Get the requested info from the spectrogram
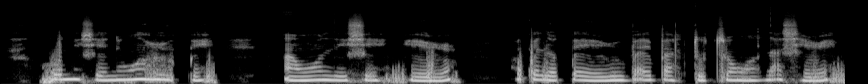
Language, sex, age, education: Yoruba, female, 30-45, tertiary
